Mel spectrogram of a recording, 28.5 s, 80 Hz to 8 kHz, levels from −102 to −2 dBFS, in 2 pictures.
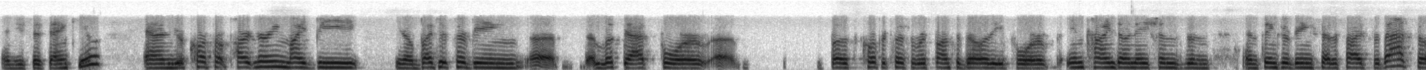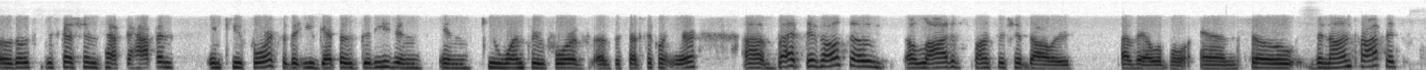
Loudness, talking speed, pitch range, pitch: -16 LUFS, 160 wpm, 180-200 Hz, 190 Hz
